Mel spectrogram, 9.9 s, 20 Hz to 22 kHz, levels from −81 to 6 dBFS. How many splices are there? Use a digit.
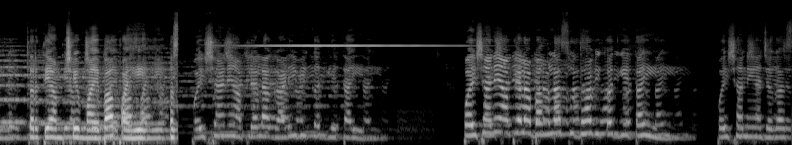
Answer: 1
